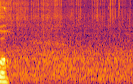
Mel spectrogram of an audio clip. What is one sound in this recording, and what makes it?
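A young man speaks quietly and hesitantly, close by.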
